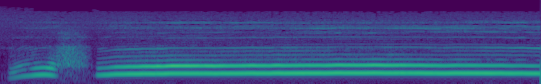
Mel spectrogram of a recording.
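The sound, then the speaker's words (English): A human voice imitates a wolf howl: a short rising yelp, a brief breathy break, then one long, loud, steady sustained howl. “So this young man was wishing to become a wolf, so he went out from the cabin as became a wolf.”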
